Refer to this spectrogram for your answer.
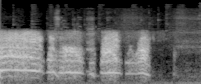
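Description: A chicken squawks loudly in about four rapid, harsh bursts, then breaks off into near silence.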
